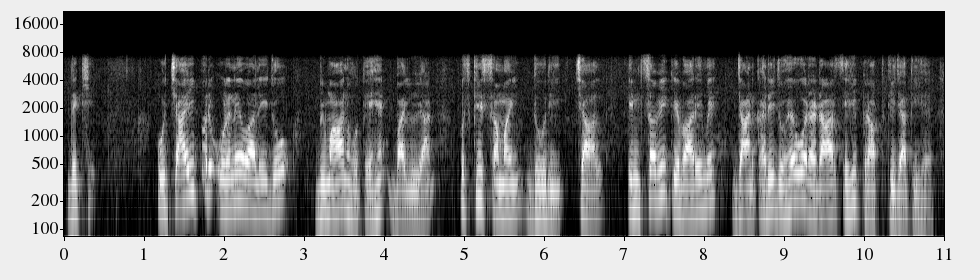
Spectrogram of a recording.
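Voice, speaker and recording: A hoarse man teaching a quiz-style science lesson for exam prep, repeating each answer and telling viewers to remember it. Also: a little high, lively intonation, measured pace, mellow, dull audio. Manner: repeats answers, coaxing "याद रखिएगा".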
